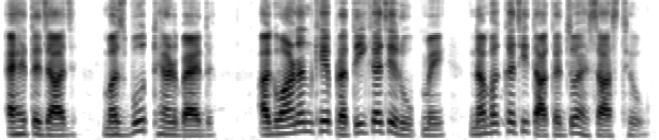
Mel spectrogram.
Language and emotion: Sindhi, neutral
